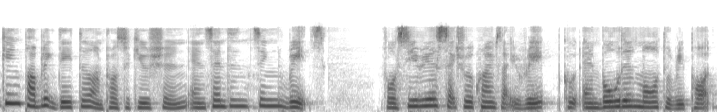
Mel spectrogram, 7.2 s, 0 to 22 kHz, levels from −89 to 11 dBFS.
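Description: At 2.78 s the speech abruptly drops in quality, with codec artefacts rising, and it stays that way to the end with no gap. This is an adaptive stream switching to a lower bitrate, consistent with a drop from about 64 to 16 kbit/s Opus after the connection slowed.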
